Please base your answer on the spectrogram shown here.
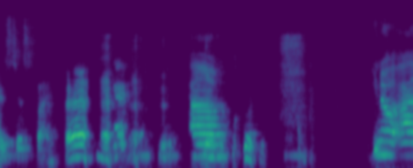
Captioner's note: both chuckle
